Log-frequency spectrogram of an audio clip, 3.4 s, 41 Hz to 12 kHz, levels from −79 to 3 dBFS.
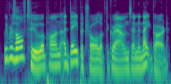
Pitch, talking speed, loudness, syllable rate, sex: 140 Hz, 245 wpm, -17 LUFS, 5.5 syllables/s, male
